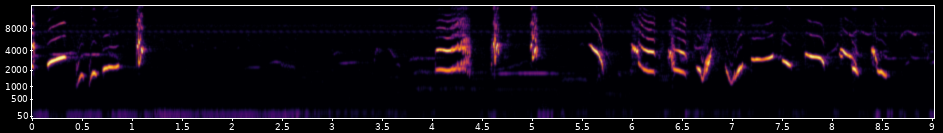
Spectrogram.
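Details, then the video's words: White-rumped shama song used to stir a kacer into singing: high chips, a pause, then a lively burst of varied whistles and sharp downslurred notes, over a constant high-pitched hum. "Suara Pancingan Kacer Agar Cepat Emosi Gacor"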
